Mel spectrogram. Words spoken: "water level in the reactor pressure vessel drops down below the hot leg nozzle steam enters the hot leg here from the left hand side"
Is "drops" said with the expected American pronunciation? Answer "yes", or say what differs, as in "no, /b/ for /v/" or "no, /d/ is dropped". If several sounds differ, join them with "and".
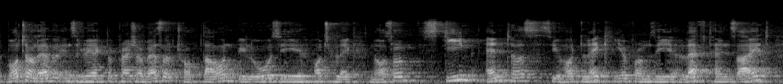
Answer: no, /s/ is dropped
